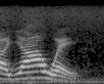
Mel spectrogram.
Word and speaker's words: Yahweh: 那这个名呢，在希伯来原文只是四个字母 YHWH 是不能发音的，因为全部是子音，所以这个犹太人就把它加上了母音 YHWEH，所以叫 Yahweh。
